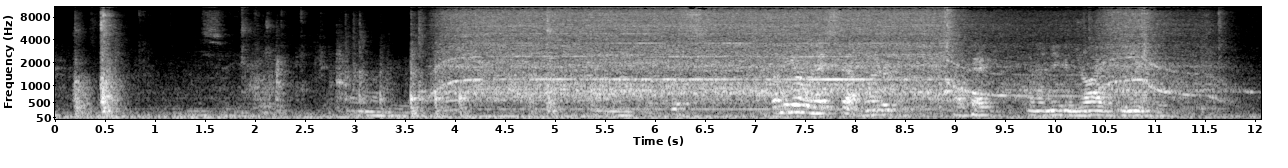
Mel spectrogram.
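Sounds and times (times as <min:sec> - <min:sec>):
hair dryer blowing: 0:03.7 - 0:12.0.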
